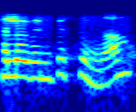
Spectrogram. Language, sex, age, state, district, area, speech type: Telugu, female, 30-45, Telangana, Nalgonda, rural, conversation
